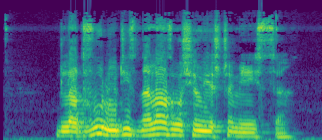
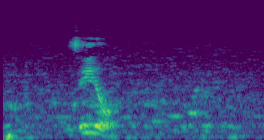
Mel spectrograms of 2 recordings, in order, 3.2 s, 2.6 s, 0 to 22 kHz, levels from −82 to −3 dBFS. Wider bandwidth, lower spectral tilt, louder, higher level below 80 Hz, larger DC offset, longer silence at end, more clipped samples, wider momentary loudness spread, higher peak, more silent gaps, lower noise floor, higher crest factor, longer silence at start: first, 16.5 kHz vs 7.6 kHz; about the same, -4 dB/octave vs -5 dB/octave; first, -9 LUFS vs -24 LUFS; about the same, -40 dBFS vs -44 dBFS; neither; about the same, 0.3 s vs 0.25 s; neither; second, 5 LU vs 23 LU; first, 0 dBFS vs -6 dBFS; neither; second, -40 dBFS vs -44 dBFS; second, 10 dB vs 20 dB; about the same, 0.05 s vs 0.05 s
